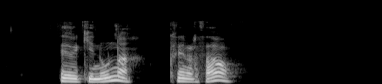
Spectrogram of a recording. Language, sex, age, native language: Icelandic, male, 20-29, Icelandic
